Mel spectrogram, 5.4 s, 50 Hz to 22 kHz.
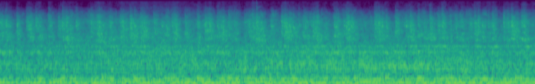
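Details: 1967 Pontiac GTO, YS-code 400 ci V8, 4-barrel, 670 heads, stock manifolds, H-pipe Flowmaster dual exhaust, mild cam, 400 Turbo Hydramatic: deep, slightly uneven idle with gentle rhythmic lope, steady and clean; healthy engine.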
